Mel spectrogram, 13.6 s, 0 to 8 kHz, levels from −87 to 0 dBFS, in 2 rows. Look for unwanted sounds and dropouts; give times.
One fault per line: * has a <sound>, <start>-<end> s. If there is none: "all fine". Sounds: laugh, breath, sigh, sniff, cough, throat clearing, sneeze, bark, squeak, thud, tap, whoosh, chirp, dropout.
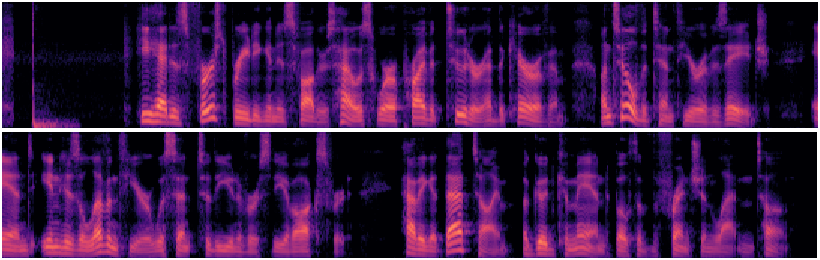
* has a thud, 0.2-0.7 s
